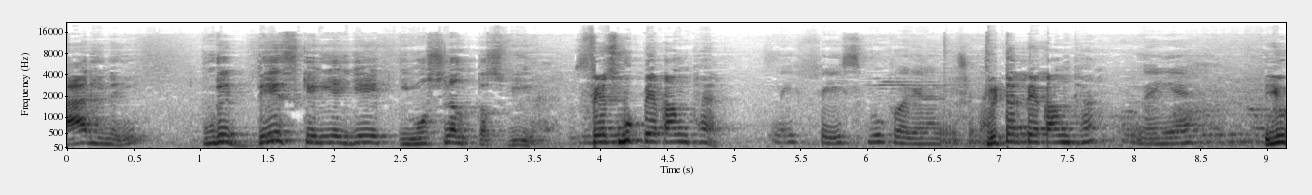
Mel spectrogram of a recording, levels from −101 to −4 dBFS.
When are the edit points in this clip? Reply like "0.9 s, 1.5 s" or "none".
3.8 s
